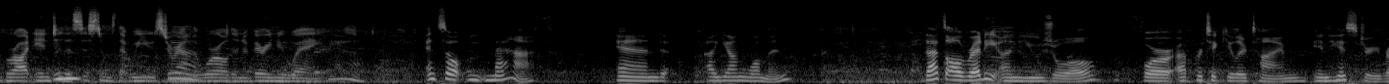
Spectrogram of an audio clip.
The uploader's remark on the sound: live from the floor of the 2019 NSC Expo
